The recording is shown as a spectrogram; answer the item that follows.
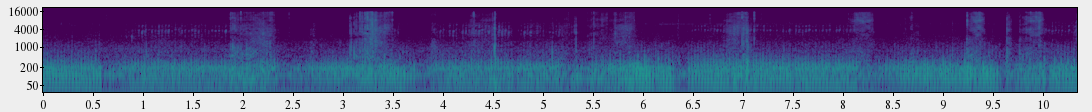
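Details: A domestic cat purrs in a steady, low rumbling drone while its long nails are filed, broken by brief scratchy rasps of the file.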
